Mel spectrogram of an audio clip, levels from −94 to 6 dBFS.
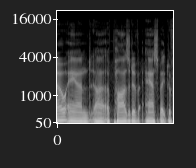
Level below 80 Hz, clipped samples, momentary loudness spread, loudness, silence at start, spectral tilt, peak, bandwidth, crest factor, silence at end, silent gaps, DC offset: -38 dBFS; under 0.1%; 2 LU; -24 LUFS; 0 s; -8 dB/octave; -10 dBFS; 9.8 kHz; 12 dB; 0 s; none; under 0.1%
